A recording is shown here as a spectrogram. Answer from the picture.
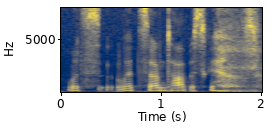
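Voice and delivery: whispered aside to herself; whispering. Real, not acted. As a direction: drop to a whisper while searching for the word. Searching for a word aloud.

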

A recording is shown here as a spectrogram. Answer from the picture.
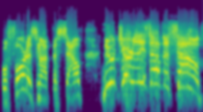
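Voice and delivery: mock the know-it-alls, rising to a yell; parroting the critics in a hammed-up high shout; mocking quote. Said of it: "I've been hearing".

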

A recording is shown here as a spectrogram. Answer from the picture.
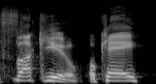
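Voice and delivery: ordinary talk

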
